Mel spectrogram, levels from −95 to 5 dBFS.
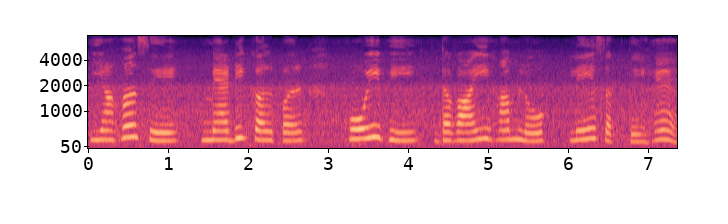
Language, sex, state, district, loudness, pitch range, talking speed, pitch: Hindi, female, Punjab, Fazilka, -16 LUFS, 220-250 Hz, 100 wpm, 235 Hz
